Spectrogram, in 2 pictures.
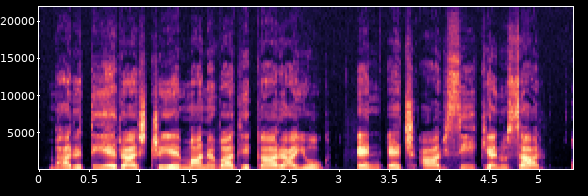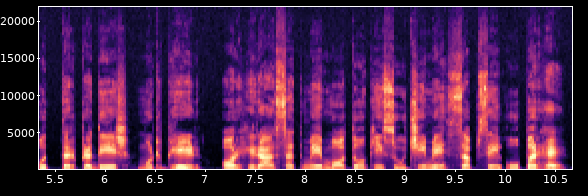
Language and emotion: Hindi, neutral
